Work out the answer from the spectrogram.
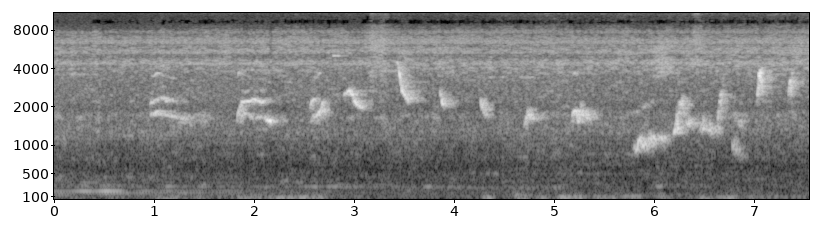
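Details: Magpie-robin singing a varied string of short whistled notes, some slurred up or down, some warbled, spaced roughly every half second, over a low background rumble.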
